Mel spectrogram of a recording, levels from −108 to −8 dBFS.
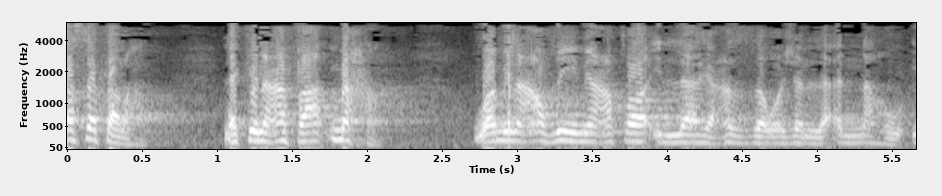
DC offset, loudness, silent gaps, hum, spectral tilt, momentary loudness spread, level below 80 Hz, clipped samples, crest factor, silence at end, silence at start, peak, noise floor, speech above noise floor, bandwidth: under 0.1%; -14 LUFS; none; none; -7.5 dB/octave; 10 LU; -44 dBFS; under 0.1%; 12 dB; 0 s; 0 s; -2 dBFS; -40 dBFS; 27 dB; 6 kHz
